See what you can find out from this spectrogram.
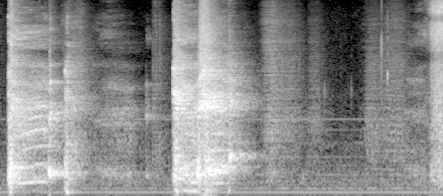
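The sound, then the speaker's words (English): Coughing from a woman who is unwell and trying to hold it back: a few harsh, throaty bursts clustered near the start, another strong fit in the middle, and a fresh burst at the very end, with quiet breathing in between. “I'm like coughing like crazy, but trying not to.”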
